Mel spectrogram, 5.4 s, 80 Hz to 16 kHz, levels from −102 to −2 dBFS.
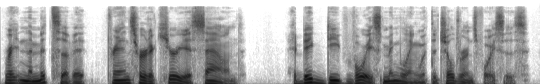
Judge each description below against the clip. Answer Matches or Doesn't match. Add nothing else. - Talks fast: Matches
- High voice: Doesn't match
